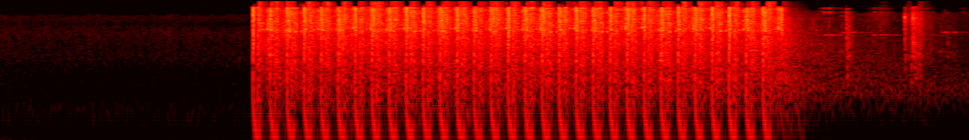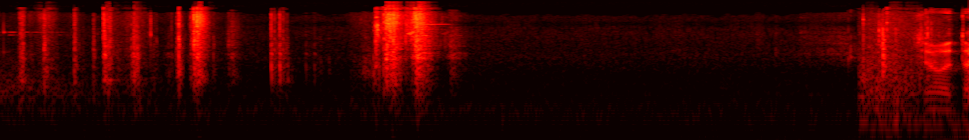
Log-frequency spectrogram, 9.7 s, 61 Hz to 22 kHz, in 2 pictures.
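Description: AK5 assault rifle firing a long automatic burst of rapid, evenly spaced loud shots in the video game Payday 2, followed by quieter clicks and handling noises and a couple of short bursts.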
